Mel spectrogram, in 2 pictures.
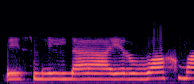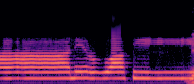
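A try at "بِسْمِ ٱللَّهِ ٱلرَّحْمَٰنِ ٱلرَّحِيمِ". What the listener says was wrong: बिस्मिल्लाहिर, हा दुरुस्त करें, बिस्मिल्लाहिर रहमानिर रहीम।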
